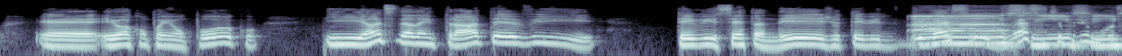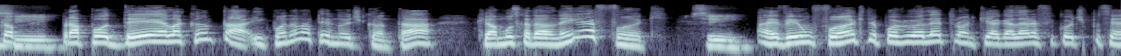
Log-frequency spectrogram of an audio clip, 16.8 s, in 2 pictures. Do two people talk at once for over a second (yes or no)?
yes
